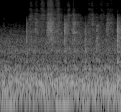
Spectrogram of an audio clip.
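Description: Chalk writing on a chalkboard: a run of short scratchy strokes that begins about half a second in.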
